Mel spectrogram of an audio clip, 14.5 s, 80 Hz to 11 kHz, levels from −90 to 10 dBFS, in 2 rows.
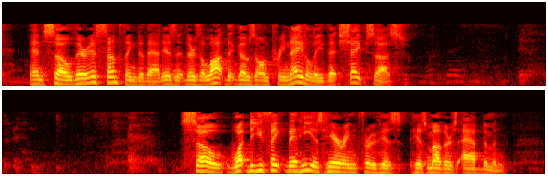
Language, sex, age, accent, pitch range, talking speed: English, male, 50-69, American, 120-150 Hz, 135 wpm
